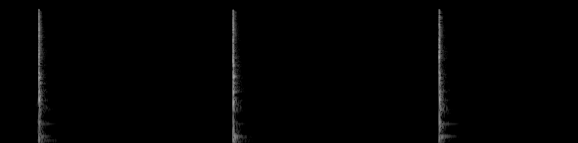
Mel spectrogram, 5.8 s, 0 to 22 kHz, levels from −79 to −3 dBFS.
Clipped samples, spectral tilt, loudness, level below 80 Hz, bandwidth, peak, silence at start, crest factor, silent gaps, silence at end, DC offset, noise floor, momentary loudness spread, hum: under 0.1%; 0.5 dB/octave; -32 LUFS; -68 dBFS; 16 kHz; -6 dBFS; 0.4 s; 34 dB; none; 1.35 s; under 0.1%; under -90 dBFS; 7 LU; none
